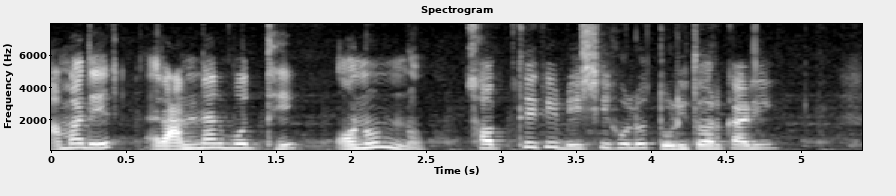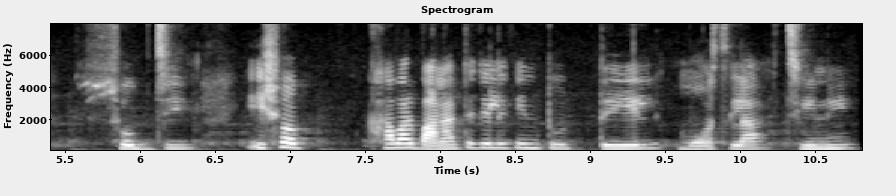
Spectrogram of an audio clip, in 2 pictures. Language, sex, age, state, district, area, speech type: Bengali, female, 45-60, West Bengal, Jalpaiguri, rural, spontaneous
